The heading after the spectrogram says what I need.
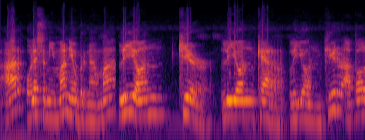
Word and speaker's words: Leon Keer: Guerrilla art oleh seniman yang bernama Leon Keir atau Leon Keir. Leon Keer.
